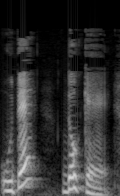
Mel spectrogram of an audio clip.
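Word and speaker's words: 腕時計: 자, 이렇게 우데라는 것과 도케라고 하는 두 단어가 붙어서 하나의 새로운 손목 시계가 됐을 때는 우데도케 하는 시계 뒤에 오는 명사에 두 개의 작은 점이 붙어서 성대를 울리는 발음으로 바뀌는 경우가 많습니다.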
